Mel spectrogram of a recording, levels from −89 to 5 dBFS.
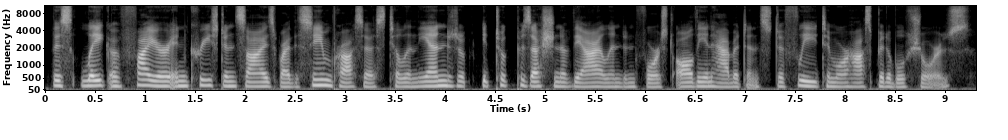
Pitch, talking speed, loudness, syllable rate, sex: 175 Hz, 205 wpm, -20 LUFS, 5.2 syllables/s, female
